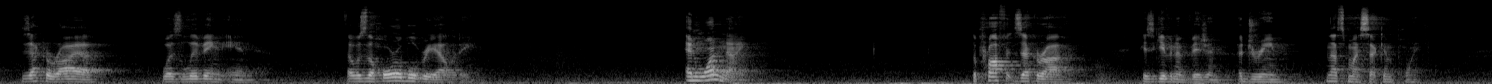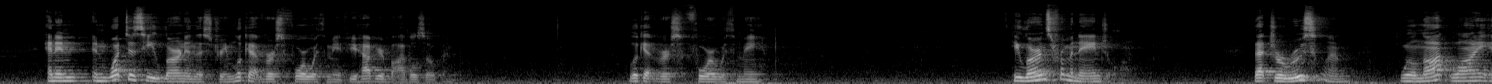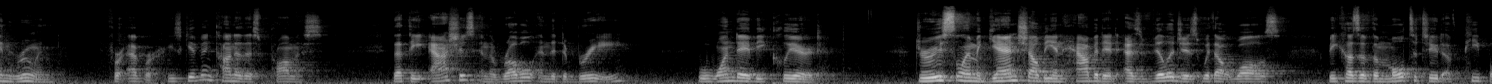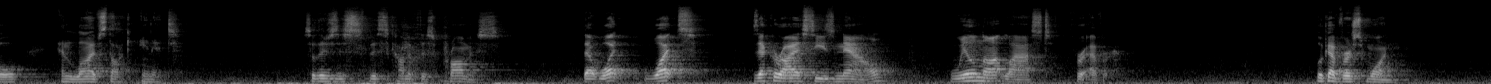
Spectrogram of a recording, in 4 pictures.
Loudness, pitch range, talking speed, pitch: -28 LUFS, 100-140 Hz, 130 wpm, 125 Hz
